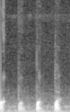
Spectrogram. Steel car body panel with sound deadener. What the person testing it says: kita pasang bahan peredam yang tebal supaya diketoknya itu pek pek pek pek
